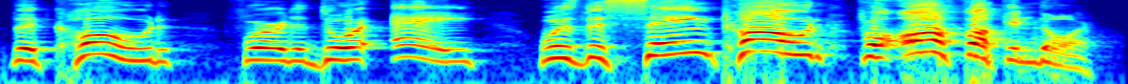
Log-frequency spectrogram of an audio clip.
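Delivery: slow, loud, punched-out outrage; emphatic disbelief. Real, not acted. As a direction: hammer each word, building to a shout on the punchline. Emphatic punchline, outraged at host's mistake.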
